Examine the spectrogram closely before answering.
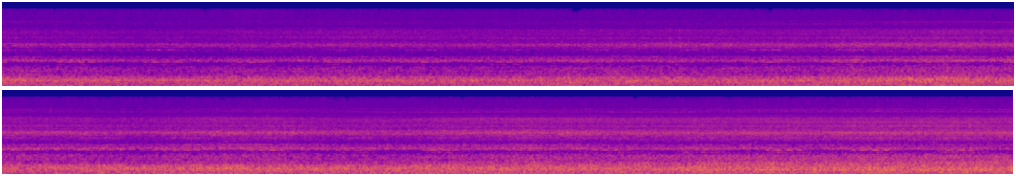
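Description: Diesel engine of a Hino hauling dump truck approaching, a steady low rumble that grows gradually louder as it comes closer.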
